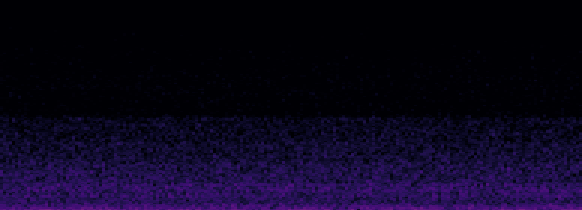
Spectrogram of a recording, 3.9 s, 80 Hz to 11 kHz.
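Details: 1980s Windmere 12-inch table fan model DF-12, restored, running up to speed: soft even airy hiss over faint steady hum, no ticking or scraping; motor runs smoothly.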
